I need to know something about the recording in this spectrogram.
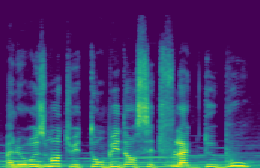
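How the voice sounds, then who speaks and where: A woman's voice: sits high, fast talker, music in the background, lightly acted. A woman voicing a kind, sensible young female rabbit in a cartoon, earnest and decisive. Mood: cautious, decisive. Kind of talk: French cartoon character acting.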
